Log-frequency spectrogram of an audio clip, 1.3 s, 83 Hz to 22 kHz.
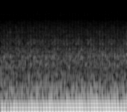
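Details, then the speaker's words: Ford 9N tractor, cold, just started with the throttle slightly up from idle, in neutral with the clutch in: deep, steady low rumble with an even beat and no misses or knocks; idles smoothly. "Clutch is in. Here we go. Nice, starts right up."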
